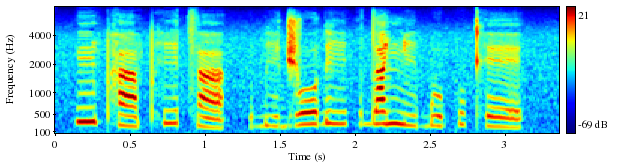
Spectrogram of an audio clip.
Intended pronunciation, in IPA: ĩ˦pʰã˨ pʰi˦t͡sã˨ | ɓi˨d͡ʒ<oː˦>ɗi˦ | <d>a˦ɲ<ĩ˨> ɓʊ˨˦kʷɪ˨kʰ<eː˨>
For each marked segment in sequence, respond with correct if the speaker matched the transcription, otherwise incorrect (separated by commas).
correct, correct, incorrect, correct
